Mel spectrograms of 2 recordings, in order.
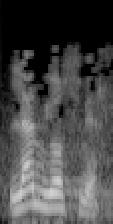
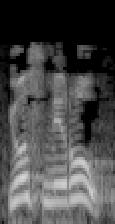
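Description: First: لم یثمر with the last r cut short, no vowel; final sukun. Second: یثمرو with a clear final -u, yuthmiru; final damma sounded. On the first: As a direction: say لم یثمر ending flat on a silent r, lam yuthmir. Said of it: "مجزوم شده و ساکن گرفته". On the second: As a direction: say یثمرو ending on an open u sound. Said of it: "یثمرو علامت رفع ضمه است". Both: Shown as a demonstration.

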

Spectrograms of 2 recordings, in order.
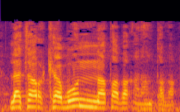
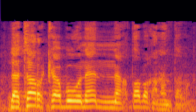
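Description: First: Latarkabunna with a short u and one doubled nun; contracted form. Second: Latarkabūnanna slowed, long ū and both nuns sounded; underlying form. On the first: Teacher cites the verse to students, verb in contracted form. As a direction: quote latarkabunna as written, short u. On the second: Teacher shows the verse's original form, every nun sounded. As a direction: open the verb out to latarkabūnanna, slowly. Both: Shown as a demonstration. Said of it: "أصله".

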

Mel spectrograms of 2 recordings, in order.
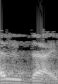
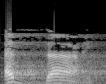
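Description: First: الداعي with the L pronounced, "al-daa'i"; wrong sounded lam. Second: الداعي with no L, "ad-daa'i"; correct merged lam. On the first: Teacher shows what not to say, lam wrongly sounded. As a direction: sound a separate L before D in الداعي. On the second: Teacher models the correct word, lam merged into dal. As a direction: double the D at the start of الداعي. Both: Shown as a demonstration. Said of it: "ولا نقول،".

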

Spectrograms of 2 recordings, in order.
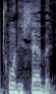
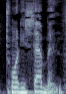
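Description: First: "twenty-seven" with no th sound at the end; ending without th. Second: "twenty-seventh" with a final th sound; ordinal th ending. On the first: Showing students the mistake, "twenty-seven" without final th. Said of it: "但是不可以念成twenty-seven". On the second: Teacher correcting the date, "twenty-seventh" ending in th. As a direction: finish "twenty-seventh" on a clear th. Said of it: "要twenty-seventh". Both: Shown as a demonstration.

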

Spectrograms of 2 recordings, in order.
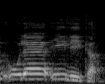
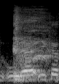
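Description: First: أولئك said wrongly as ulailika with an added lam; wrong form. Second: أولئك said as ulaika with no extra lam; correct form. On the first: Teacher showing the wrong form students must avoid. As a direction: demonstrate the wrong أولئك, adding lam before the kaf. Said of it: "ولا تقول". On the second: Teacher modelling the correct plural form أولئك. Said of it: "تقول". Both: Shown as a demonstration.

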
